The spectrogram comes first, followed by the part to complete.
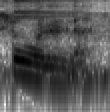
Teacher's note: you feel the O is a bit longer in soon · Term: lengthened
